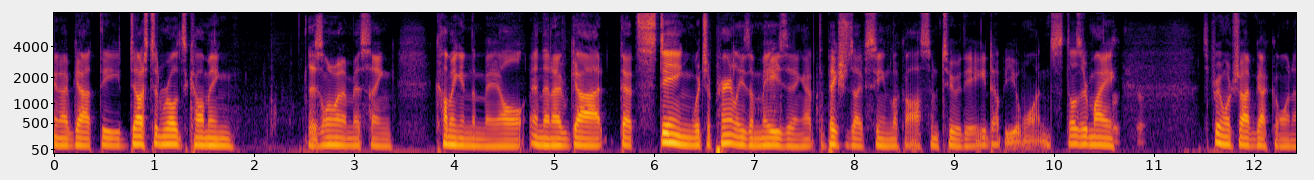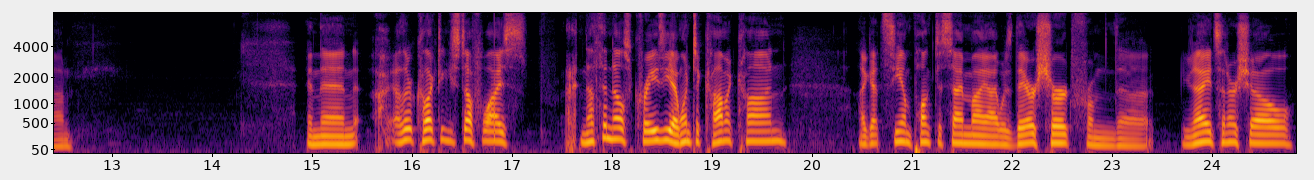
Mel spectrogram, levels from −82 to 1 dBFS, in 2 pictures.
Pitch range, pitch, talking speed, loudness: 105-145 Hz, 120 Hz, 180 wpm, -19 LUFS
